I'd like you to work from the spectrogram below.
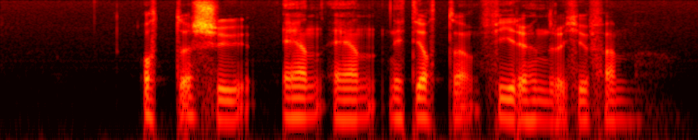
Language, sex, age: Norwegian, male, 24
